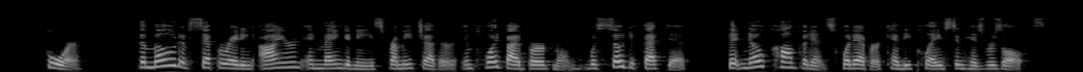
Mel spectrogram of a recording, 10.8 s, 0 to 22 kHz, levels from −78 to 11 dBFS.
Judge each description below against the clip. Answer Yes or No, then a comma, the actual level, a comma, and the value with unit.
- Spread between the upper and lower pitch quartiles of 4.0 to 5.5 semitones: Yes, average, 5.2 semitones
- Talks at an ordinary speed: Yes, average, 155 wpm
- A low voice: No, high, 220 Hz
